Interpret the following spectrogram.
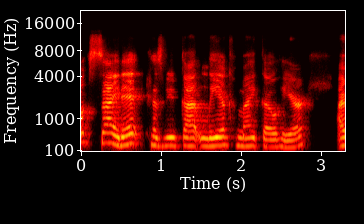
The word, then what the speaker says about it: Komaiko: And today I'm so excited because we've got Leah Komaiko here. I pronounced your last name correctly, right?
